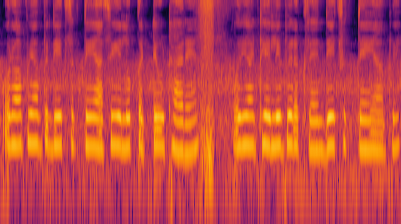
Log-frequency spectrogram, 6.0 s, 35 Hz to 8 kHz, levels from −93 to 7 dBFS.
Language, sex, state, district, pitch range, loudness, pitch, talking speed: Hindi, male, Rajasthan, Jaipur, 215-240 Hz, -14 LUFS, 235 Hz, 260 wpm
